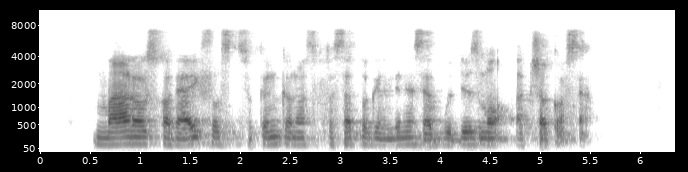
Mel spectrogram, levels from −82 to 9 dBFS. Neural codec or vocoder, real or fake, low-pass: codec, 16 kHz, 1.1 kbps, Voila-Tokenizer; fake; 7.2 kHz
